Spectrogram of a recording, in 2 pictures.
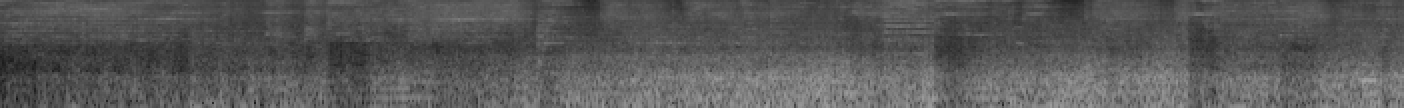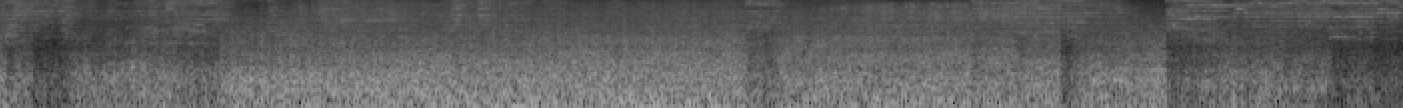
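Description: Freight train of autorack and covered hopper cars rolling past close by: a steady, loud rumble and clatter of steel wheels on the rails, with a high wheel squeal running through it.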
